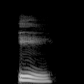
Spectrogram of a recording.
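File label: "e", American English; sounds-of-american-english; everyone-can-use-english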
